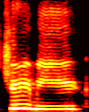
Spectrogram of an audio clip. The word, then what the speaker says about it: Jamee: My podcast is called Coaching with Jamie, and that's Jamie with two E's.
